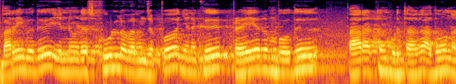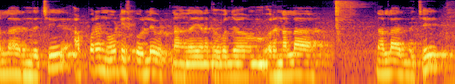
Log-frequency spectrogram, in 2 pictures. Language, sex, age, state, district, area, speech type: Tamil, male, 18-30, Tamil Nadu, Sivaganga, rural, spontaneous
